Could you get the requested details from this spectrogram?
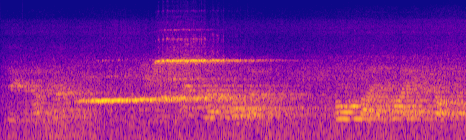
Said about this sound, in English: you can hear now the sounds recorded at Paddington Station when the locomotive arrived back on a November day in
